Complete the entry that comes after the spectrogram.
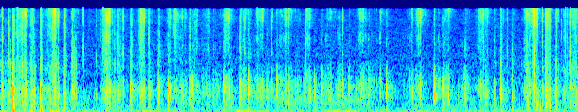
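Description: A small, hollow, pink printed cardboard product box, held in both hands, is tapped and scratched with fingertips and nails. Quiet, quick, irregular taps mix with dry, papery scratching and crinkling, with brief bright clicks and no lingering ring.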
